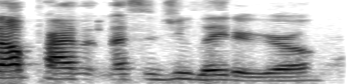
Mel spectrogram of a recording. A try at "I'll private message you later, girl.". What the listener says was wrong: More emphasis on girl.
